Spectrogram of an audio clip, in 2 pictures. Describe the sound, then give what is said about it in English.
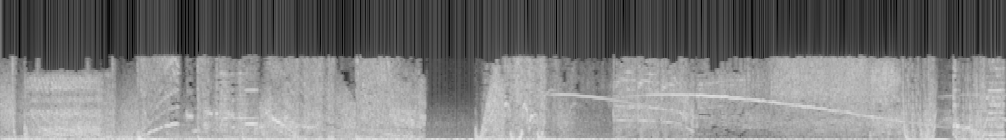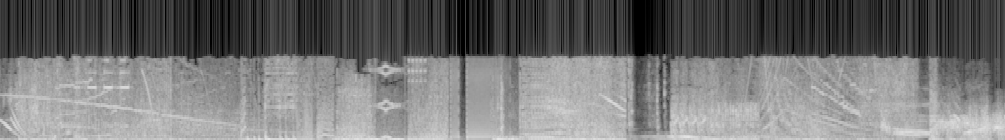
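A rapid montage of Climax Imaging radio sweeper effects: rising and falling whooshes, pitched laser-like swoops, sharp hits and glitchy stutters, loud and dense, with heavy low-end thumps and brief abrupt cutoffs. “Sounds, stagers, sweeps.”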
